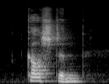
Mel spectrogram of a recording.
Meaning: 1. to cast (assign performing parts in a production) 2. to cast (broadcast over the Internet or a local network)
- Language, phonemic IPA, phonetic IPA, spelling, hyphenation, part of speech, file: Dutch, /ˈkɑstə(n)/, [ˈkɑːstə(n)], casten, cas‧ten, verb, Nl-casten.ogg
